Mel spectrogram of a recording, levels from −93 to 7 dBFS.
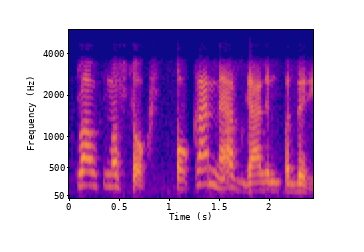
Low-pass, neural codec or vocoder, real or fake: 5.4 kHz; none; real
